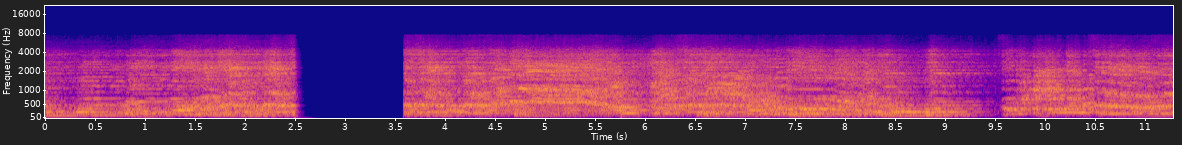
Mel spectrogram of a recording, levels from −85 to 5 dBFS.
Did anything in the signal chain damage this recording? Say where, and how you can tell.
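Yes. At the network and jitter-buffer stage, a call audio freeze runs from 2.49 to 3.60 s. The last sound is carried on as a fading buzz that falls to silence for most of the gap, about 0.99 s of it. When the audio resumes it picks up exactly where it stopped, so nothing is lost; about 1.1 s of filler has been inserted instead. That pattern points to late packets, which likely drained the buffer.

From 9.28 to 10.63 s there is a jitter buffer speed-up. The sound plays at 159% of normal speed while its pitch stays unchanged, so it comes across as hurried. This happens when the buffer is holding more audio than its target after a backlog of packets lands together. The receiver then trims short pitch-period slices over and over, removing roughly 0.7 s in total, to pull the delay back down. This is all happening on a G.722 call path that carries nothing above 8 kHz.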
